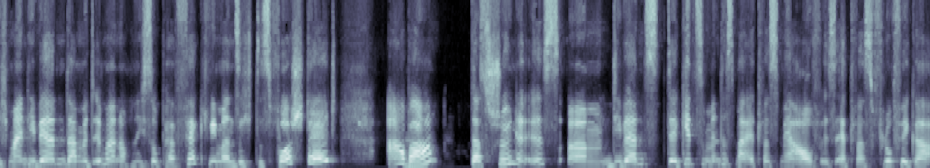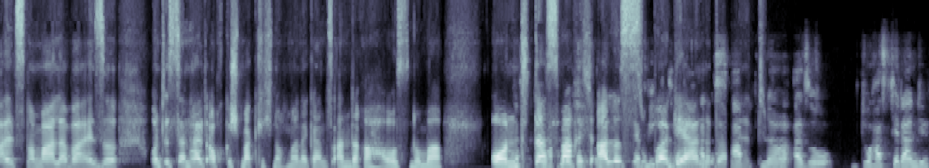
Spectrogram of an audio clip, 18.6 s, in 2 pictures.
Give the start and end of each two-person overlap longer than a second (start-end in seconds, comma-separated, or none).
14.4-17.0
